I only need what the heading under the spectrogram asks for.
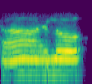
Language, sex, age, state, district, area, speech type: Maithili, female, 45-60, Bihar, Darbhanga, rural, conversation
